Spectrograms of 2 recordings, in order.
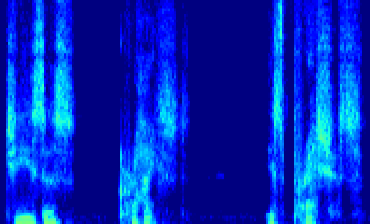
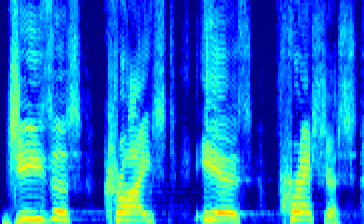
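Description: First: Faint unvoiced whisper; frail old preacher whispering it again. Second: High, loud, slow proclamation; old preacher proclaiming to the whole church; loud exclamation. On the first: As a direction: breathe it out, almost gone. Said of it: "And then he said it again". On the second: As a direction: ring it out to shake the walls. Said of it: "in the loudest voice possible". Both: A narrator's reading.

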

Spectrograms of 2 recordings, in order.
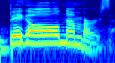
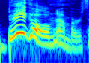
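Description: First: Said in the usual way. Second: "big" punched out much louder; stress on BIG. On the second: Real, not acted. Speaker stressing how huge the offer was, "big" punched loud. Repeats with emphasis after "I mean.

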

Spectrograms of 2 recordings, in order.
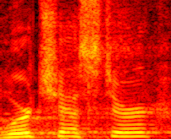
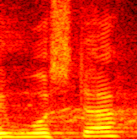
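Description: First: "Worcester" read as spelled, Wor-ches-ter, every syllable said; spelled-out pronunciation. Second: "Worcester" said the local way as WOOS-tuh, two syllables; local pronunciation. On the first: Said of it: "It's spelled". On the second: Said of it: "Why they say". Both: Shown as a demonstration.

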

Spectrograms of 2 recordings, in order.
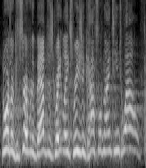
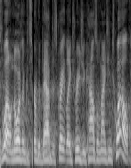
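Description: First: High, loud, keyed-up delivery; breathless-sounding comic build-up; climactic questioning. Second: Fast, lower rattled-off title; brisk, settled reply; matter-of-fact answer. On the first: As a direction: push the long title out excitedly. Climactic question of escalating joke. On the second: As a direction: reel off the long name quickly. Jumper's answer to the question. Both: Acted.

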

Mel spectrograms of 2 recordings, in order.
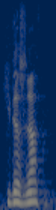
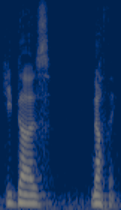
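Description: First: Said in the usual way. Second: "He does" then a pause before "nothing"; dramatic pause. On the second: Shown as a demonstration. Preacher building suspense on what Jesus does, "He does ... nothing" with a pause. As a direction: hold back, then drop "nothing" after a beat.

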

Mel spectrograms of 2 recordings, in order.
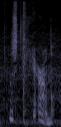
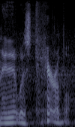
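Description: First: Almost a whisper, much softer, fading to nothing; the memory takes the voice away; barely audible. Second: Softer, trailing down in pain; quiet, pained. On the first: Repeated, nearly gone. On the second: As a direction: let the pain pull the voice down. Painful memory, voice sinking. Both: Real, not acted.

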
